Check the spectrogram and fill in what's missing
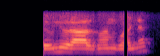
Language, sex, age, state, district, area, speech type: Kashmiri, male, 45-60, Jammu and Kashmir, Anantnag, rural, conversation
